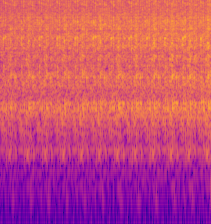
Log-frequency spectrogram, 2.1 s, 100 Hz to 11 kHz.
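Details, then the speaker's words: Ford E350 4x4 van with a swapped 7.3 diesel on first start after the glow plugs were used: even, steady diesel clatter at idle with no misses or knocks, a healthy running engine. "Yeah, that doesn't sound too bad. Almost sounds like a dirty old freaking 7.3."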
